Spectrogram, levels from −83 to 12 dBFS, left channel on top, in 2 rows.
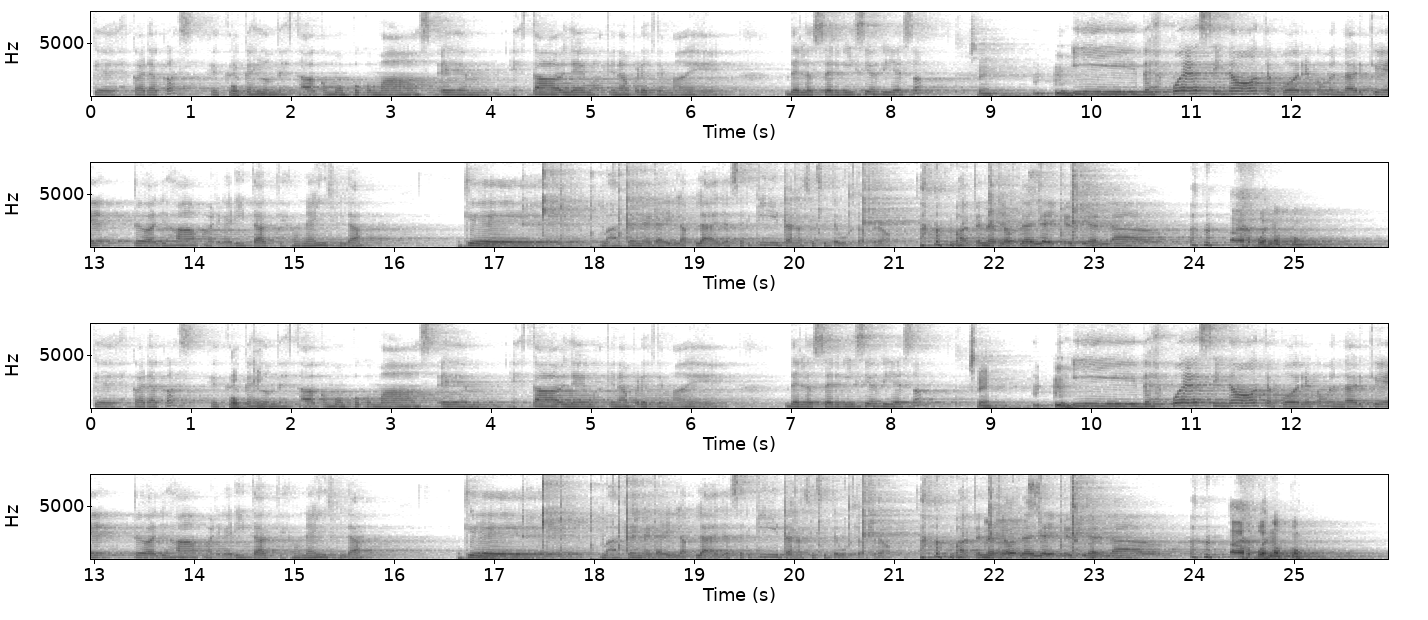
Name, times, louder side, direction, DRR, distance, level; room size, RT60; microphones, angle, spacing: voice 1, 0.0-6.6 6.9-8.4 8.6-8.7 9.8-15.7 16.7-24.6, equal, ahead, 5 dB, 0.7 m, -27 dB
voice 2, 1.4-1.8 8.9-9.1 9.4-9.9 16.6-17.1 22.0-22.3 22.9-23.0 24.3-25.1, right 4 dB, 85° right, 10 dB, 1.0 m, -23 dB
sound 1, 17.2-18.7 19.5-20.9 21.7-23.7, right 3 dB, 15° right, 1.5 m, -35 dB
24.0 x 15.0 x 8.6 m, 2.9 s
head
